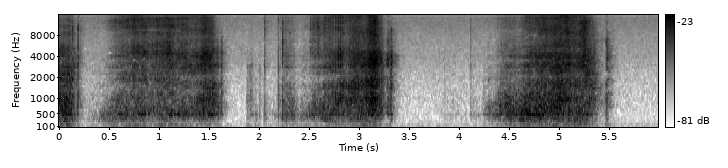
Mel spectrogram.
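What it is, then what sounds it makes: Canvas painting scratched with nails. Long natural nails scratch across a canvas painting of a cellist, then fingertips rub at its edges. Three long, dry, hissing strokes sweep from low to bright, separated by brief quiet gaps with faint taps.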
